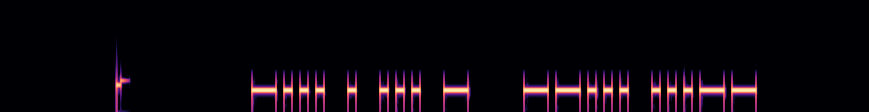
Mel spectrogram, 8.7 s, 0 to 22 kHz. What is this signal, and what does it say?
Morse code, heard as a keyed tone, about 15 wpm, 700 Hz. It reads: BEST 73
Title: Common QSO Phrases 15wpm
